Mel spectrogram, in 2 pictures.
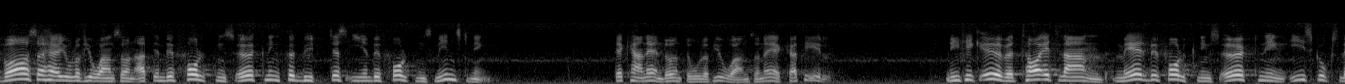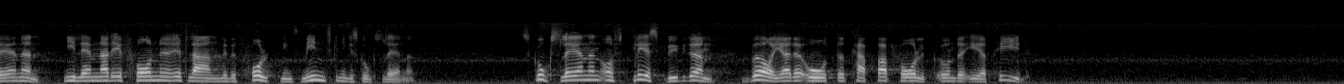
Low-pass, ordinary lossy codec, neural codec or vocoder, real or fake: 7.2 kHz; none; codec, 16 kHz in and 24 kHz out, 1 kbps, XY-Tokenizer; fake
